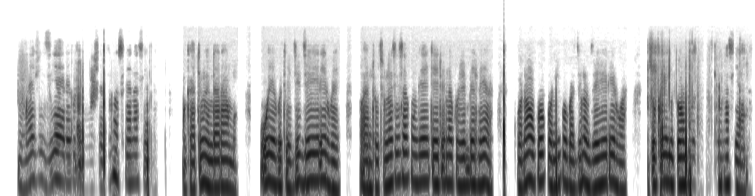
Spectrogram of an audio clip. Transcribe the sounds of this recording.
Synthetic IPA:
mwaiʐizijaiɾekutiruʃad͡zino̞sijanasjana | mukatimwe̞ndaɾamo | ṵje̞k̬utid͡zid͡ziʋiɾirwe̞ | ʋa̰ntʰutino̞s̬is̬akuŋɡeiteite̞ndakuʐibe̞ɮe̞ra | konauko̞ko̞ndikok̬wad͡zino̞d͡ziʋiɾirwa | t͡ʃo̞kujemuto̞mbo̞d͡zikasijanasijaːna

